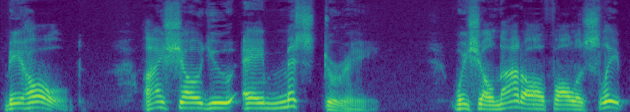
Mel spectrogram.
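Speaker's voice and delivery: ordinary talk, nothing marked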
